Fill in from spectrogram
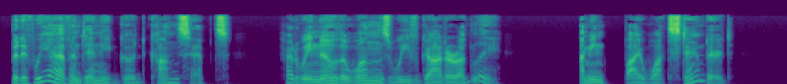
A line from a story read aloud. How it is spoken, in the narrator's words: A young man asked hesitantly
